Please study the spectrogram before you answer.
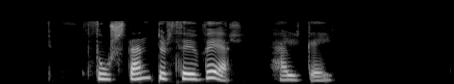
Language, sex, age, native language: Icelandic, female, 20-29, Icelandic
